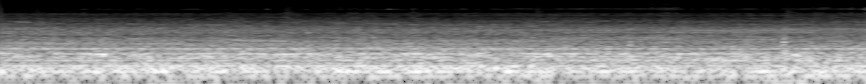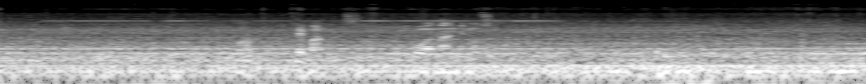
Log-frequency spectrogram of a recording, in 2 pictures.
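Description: CLAAS tractor running steadily under load on auto cruise, a deep, even drone inside the cab, swelling slightly in the second half.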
